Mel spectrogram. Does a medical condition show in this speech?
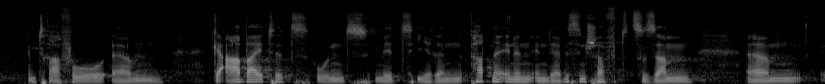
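No.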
